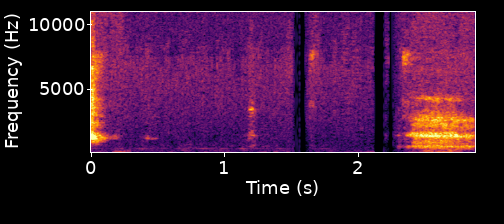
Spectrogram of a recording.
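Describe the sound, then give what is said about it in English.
A man yawns softly at around 3 o'clock in the morning: quiet breathy inhalation and low murmuring, then a longer, airy exhale swelling near the end. Faint, with no talking. “He's yawning.”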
